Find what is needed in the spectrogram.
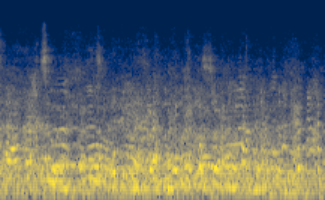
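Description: Several people talking at once, overlapping voices with no single speaker clear: audience chatter.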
